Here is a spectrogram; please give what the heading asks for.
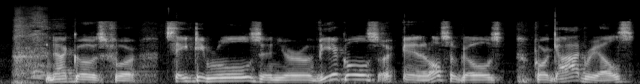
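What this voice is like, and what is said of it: Regional accent, guard sounds like god. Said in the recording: “It's the accent... I thought he said God rails for a second... no, he's saying guard.”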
